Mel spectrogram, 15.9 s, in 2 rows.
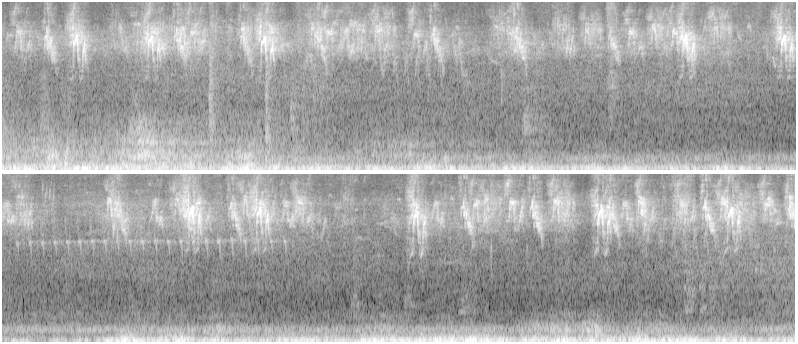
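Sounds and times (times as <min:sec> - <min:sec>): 
thunder: 0:00.0 - 0:05.3
wind: 0:00.0 - 0:15.8.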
